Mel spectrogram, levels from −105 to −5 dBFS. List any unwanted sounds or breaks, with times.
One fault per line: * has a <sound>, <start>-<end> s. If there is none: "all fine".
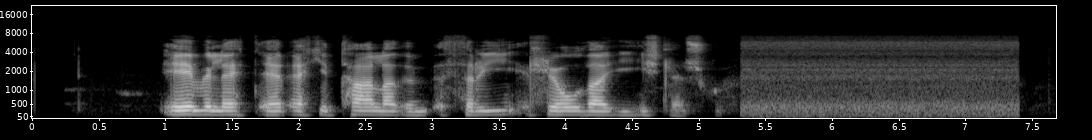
all fine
